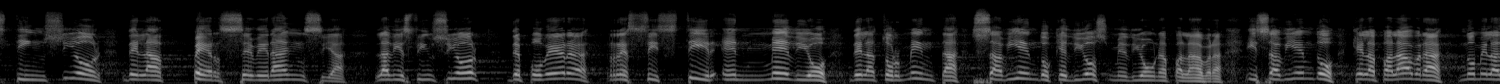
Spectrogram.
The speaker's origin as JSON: {"language": "Spanish", "country": "Puerto Rico", "said": "yo soy boricua y como el coquí"}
